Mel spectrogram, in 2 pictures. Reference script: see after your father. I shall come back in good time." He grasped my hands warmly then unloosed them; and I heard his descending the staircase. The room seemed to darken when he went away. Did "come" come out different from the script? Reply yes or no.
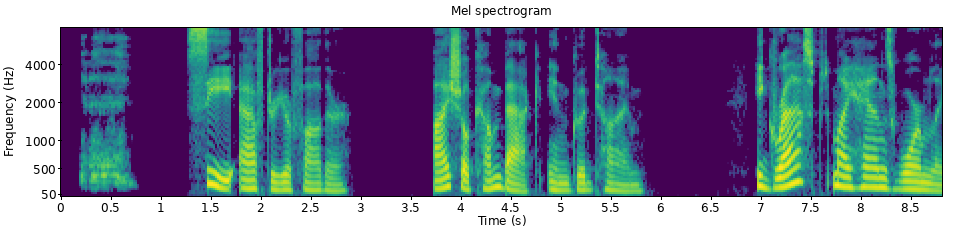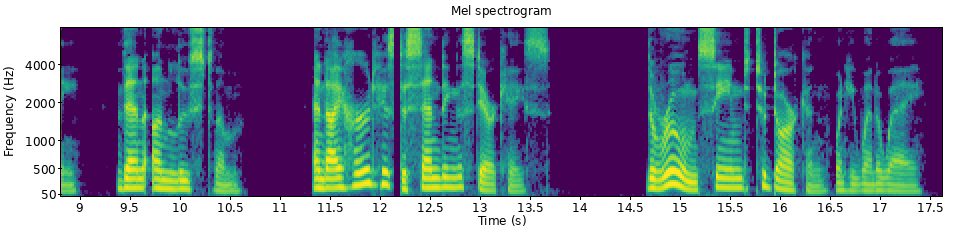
no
